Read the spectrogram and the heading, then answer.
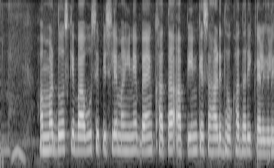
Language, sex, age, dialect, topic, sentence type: Magahi, female, 18-24, Western, banking, statement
